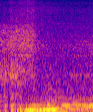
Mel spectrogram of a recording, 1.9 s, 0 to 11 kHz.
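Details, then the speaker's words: 1986 Volvo 245 DL wagon, inline-4 redblock, 222,133 on the odometer, 4 bar oil pressure: brief crank, fires immediately and settles into a smooth, steady idle without hesitation; healthy start. "you can see it fires right up, not a problem."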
